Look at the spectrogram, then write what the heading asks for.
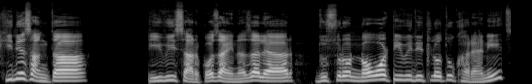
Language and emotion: Goan Konkani, surprised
